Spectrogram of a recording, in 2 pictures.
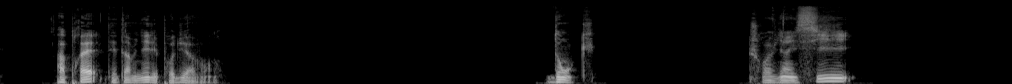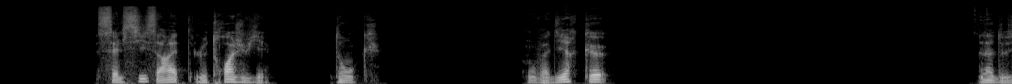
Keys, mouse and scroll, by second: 4.7 click, 7.7 click, 9.5 click, 14.5 click, 17.6 click, 19.8 click.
